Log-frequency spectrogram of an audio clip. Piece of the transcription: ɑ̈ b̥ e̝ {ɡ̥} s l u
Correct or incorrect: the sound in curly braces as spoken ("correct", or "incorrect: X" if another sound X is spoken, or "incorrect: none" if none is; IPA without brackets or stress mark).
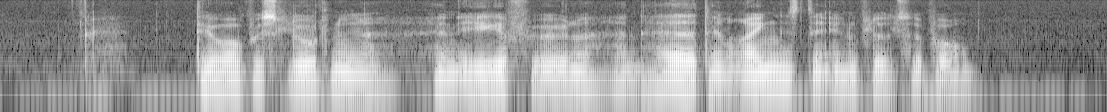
incorrect: none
